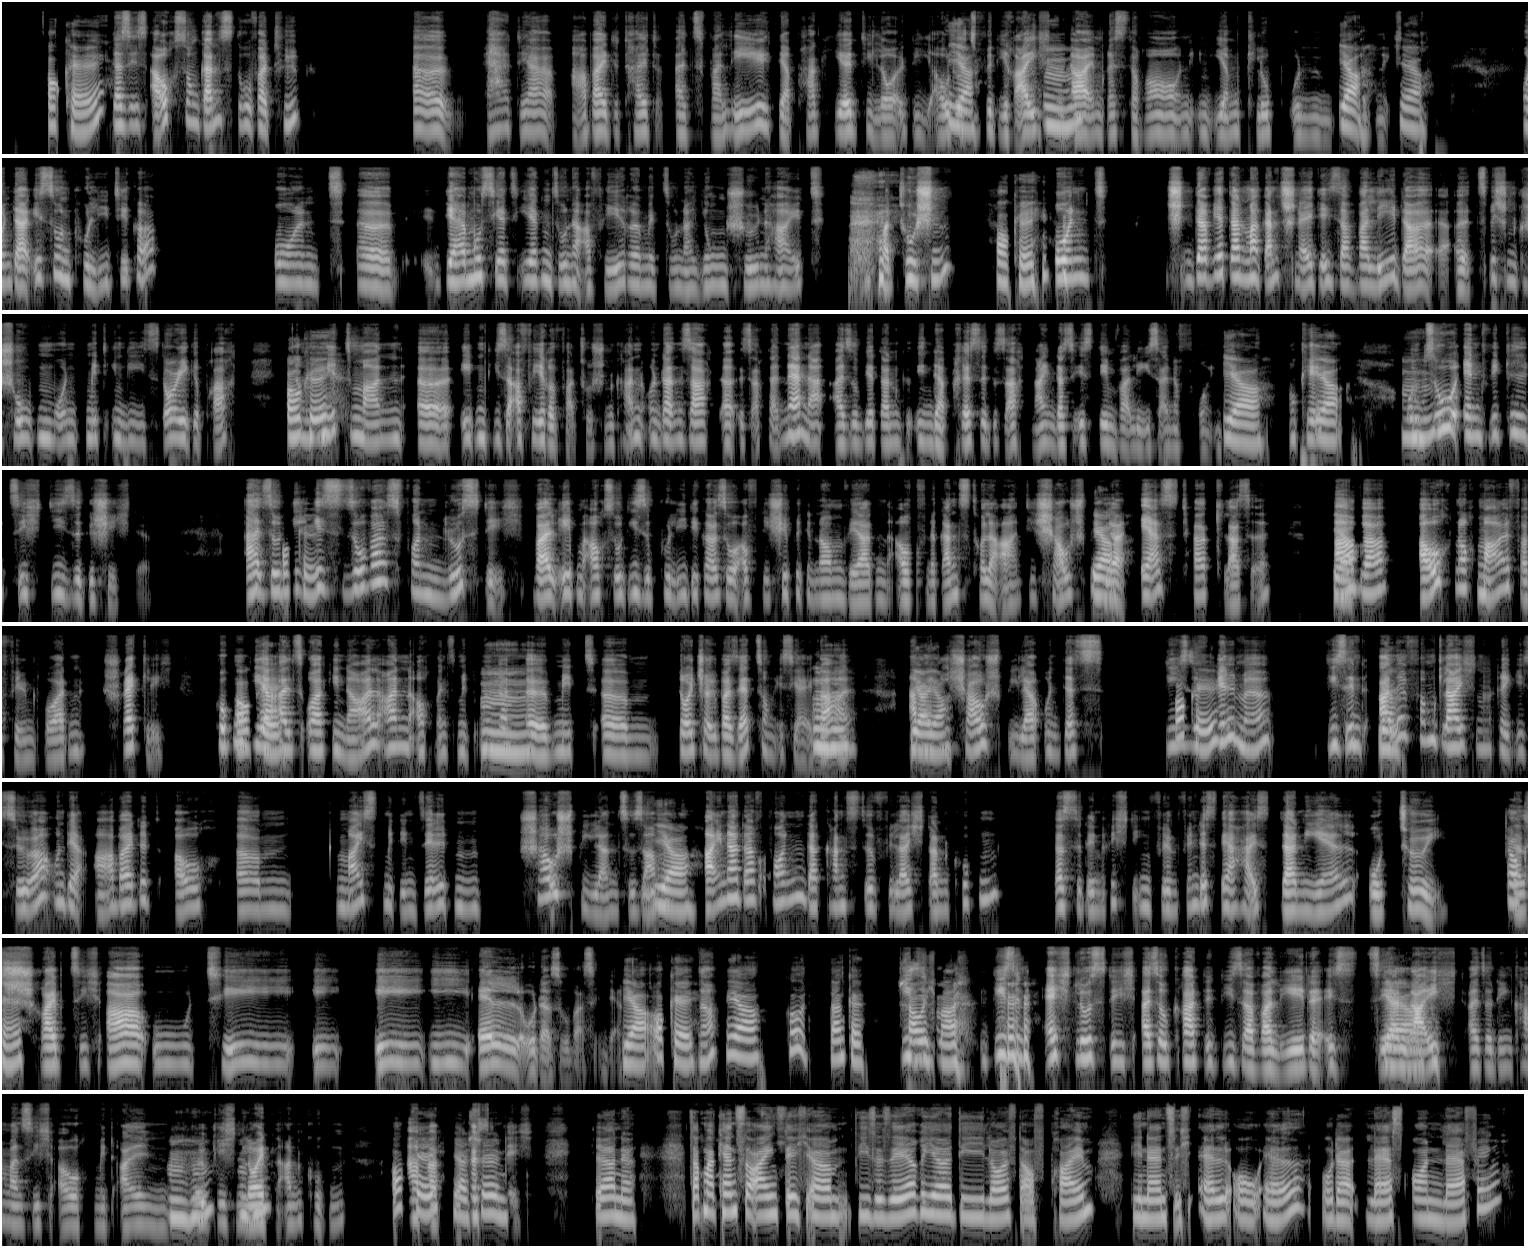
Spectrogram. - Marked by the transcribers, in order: unintelligible speech; chuckle; chuckle; other background noise
- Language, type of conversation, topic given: German, unstructured, Welcher Film hat dich zuletzt richtig zum Lachen gebracht?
